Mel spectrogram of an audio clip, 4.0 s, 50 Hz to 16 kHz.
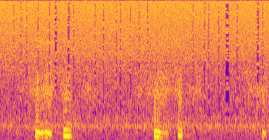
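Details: A 10-year-old female Chihuahua named Choppi snores lightly in her sleep, giving brief low nasal buzzes in quick pairs, separated by quiet pauses, in a still indoor room.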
